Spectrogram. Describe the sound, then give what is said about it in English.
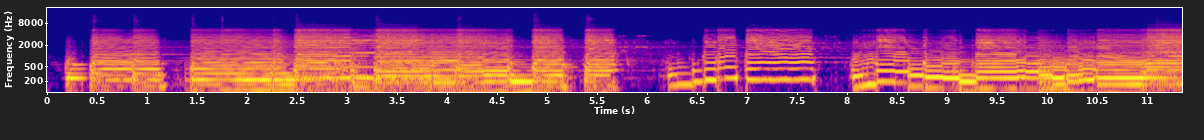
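A distorted electric guitar plays loud, sustained chords and bending lead notes through the amp's dirty channel, with a wash of reverb trailing each phrase and brief gaps between bursts. No one speaks. “Maybe back up on the reverb a little bit for the dirty channel. Because it's very reverby, isn't it?”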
